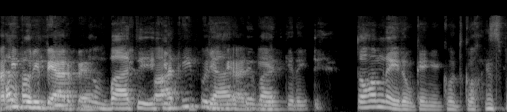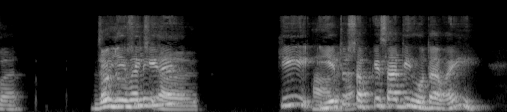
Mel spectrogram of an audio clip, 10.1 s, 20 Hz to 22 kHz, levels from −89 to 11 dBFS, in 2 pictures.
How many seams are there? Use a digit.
0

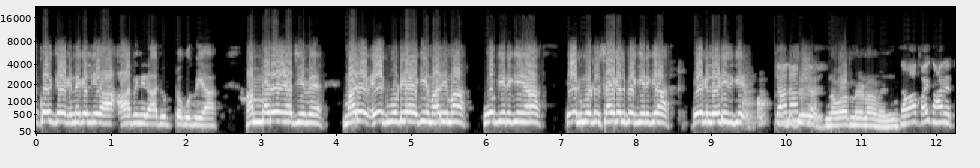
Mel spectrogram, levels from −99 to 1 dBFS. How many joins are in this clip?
1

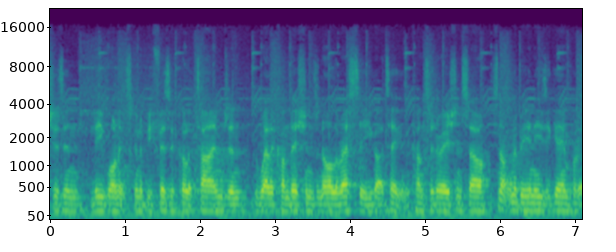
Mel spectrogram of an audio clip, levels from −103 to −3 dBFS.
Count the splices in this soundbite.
2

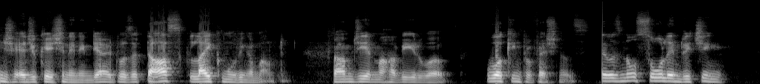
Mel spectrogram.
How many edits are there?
2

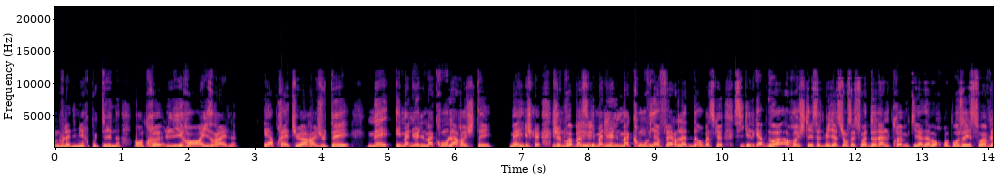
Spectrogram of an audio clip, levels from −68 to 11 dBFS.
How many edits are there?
1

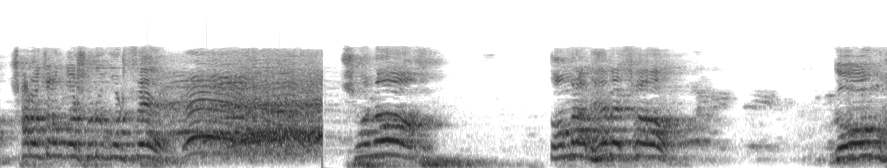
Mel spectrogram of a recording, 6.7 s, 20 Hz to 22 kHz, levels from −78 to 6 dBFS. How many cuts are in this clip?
1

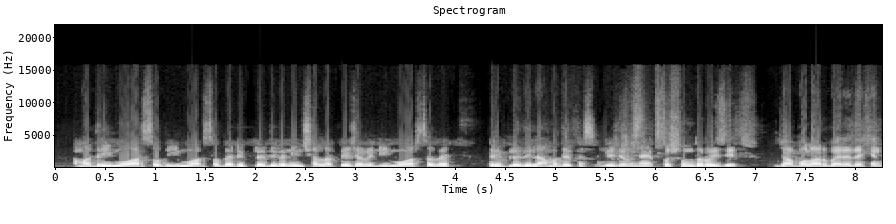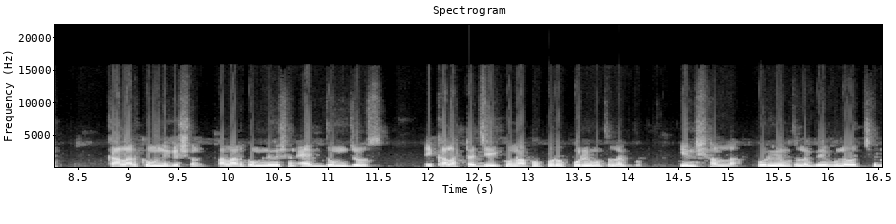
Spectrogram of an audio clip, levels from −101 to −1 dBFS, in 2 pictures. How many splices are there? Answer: 1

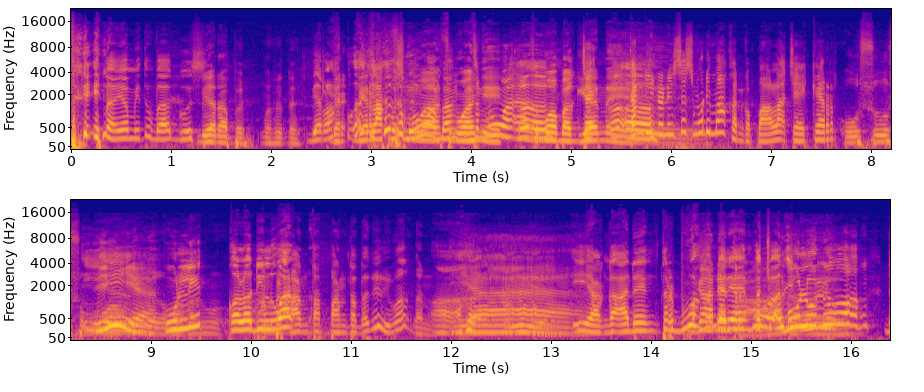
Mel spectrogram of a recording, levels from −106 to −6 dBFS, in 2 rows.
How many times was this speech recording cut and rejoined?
0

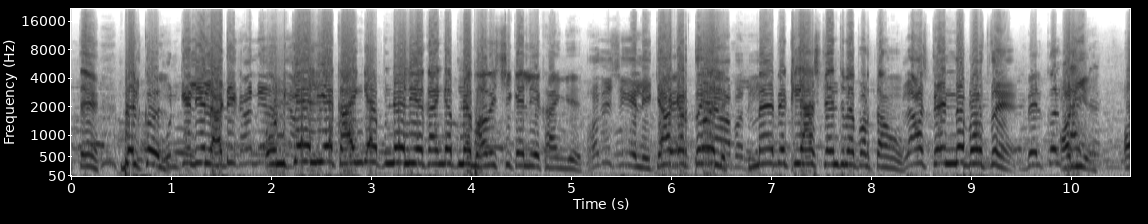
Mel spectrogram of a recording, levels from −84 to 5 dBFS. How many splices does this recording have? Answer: 0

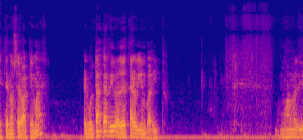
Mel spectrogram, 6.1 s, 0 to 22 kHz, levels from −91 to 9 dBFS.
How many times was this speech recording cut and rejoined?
1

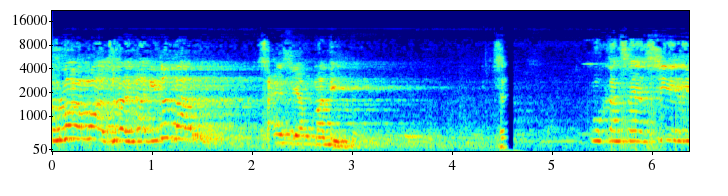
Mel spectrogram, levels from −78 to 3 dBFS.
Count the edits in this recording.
1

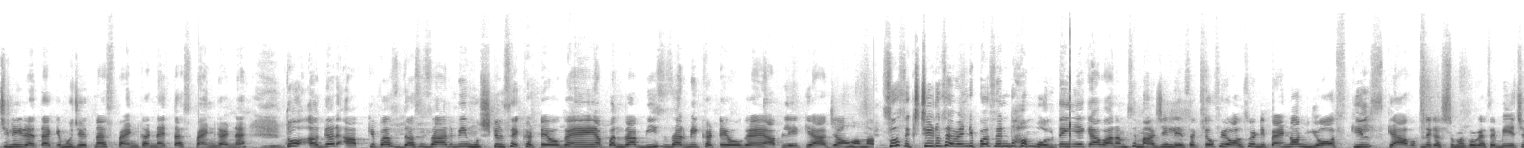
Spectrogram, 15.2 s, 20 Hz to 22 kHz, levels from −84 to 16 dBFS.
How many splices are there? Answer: 1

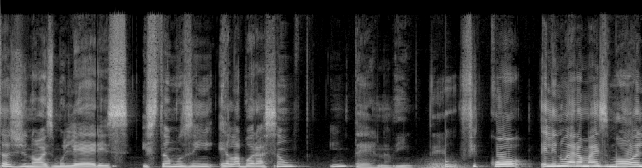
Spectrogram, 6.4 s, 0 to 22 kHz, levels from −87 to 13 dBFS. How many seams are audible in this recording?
1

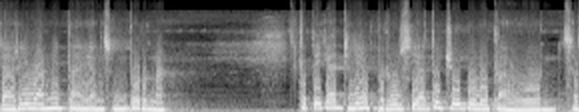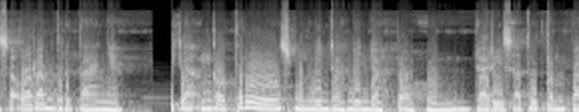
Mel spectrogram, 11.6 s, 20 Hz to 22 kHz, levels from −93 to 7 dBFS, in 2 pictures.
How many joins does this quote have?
1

